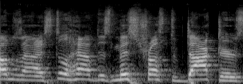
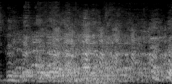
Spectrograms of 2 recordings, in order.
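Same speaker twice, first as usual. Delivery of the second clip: crowd laughter; 4 semitones higher, 3 dB quieter than usual. Real, not acted. Audience laughs at joke.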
